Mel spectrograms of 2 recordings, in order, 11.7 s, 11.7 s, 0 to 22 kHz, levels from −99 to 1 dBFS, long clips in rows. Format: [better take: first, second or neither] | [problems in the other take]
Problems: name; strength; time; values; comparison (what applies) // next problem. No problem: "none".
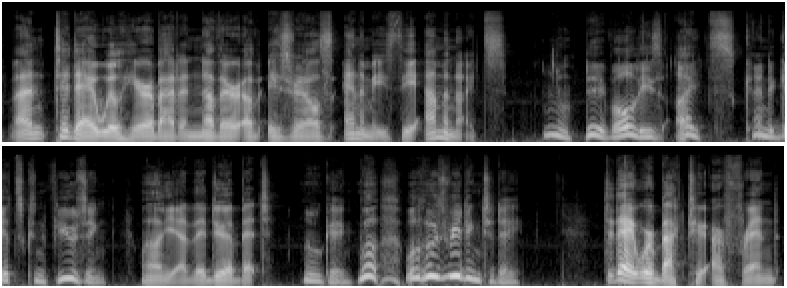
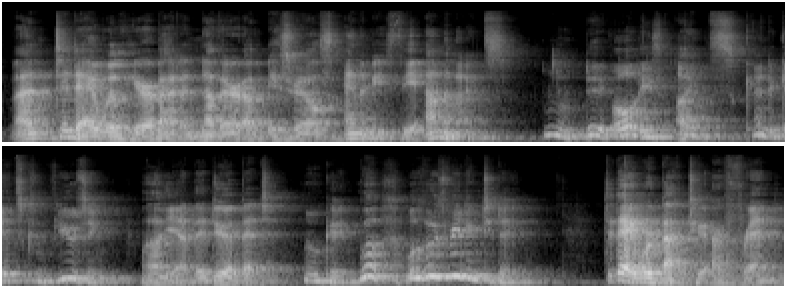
first | room echo; slight; dies away in 0.6 s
